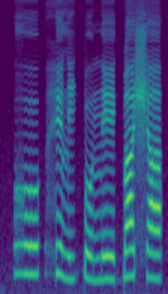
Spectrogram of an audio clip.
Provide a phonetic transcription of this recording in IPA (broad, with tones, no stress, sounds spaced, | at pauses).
ɣ o˦ | h ɪ˦˨ l i˨˦ k͡p o˨ n eː˨ ɡ͡b a˦ ʃ a˦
